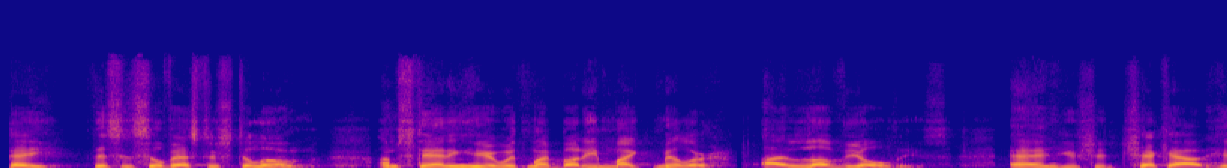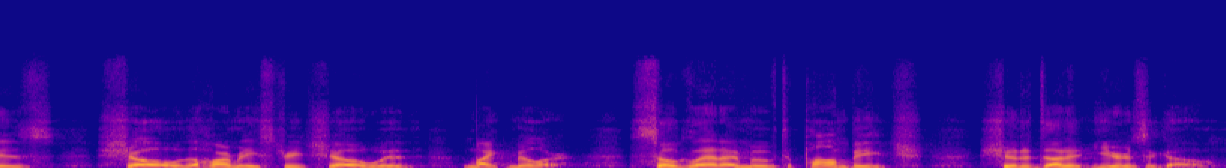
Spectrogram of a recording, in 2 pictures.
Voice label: promo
